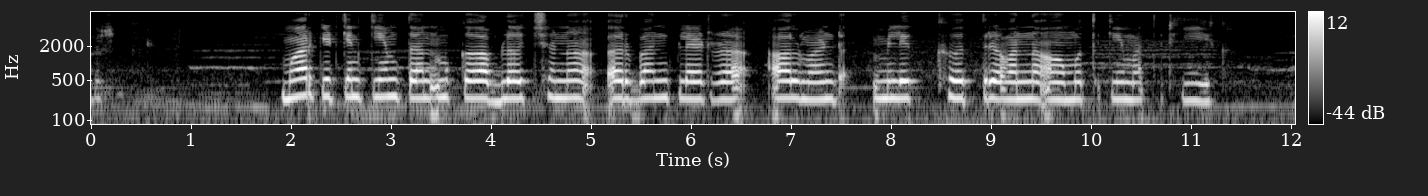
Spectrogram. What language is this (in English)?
Kashmiri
